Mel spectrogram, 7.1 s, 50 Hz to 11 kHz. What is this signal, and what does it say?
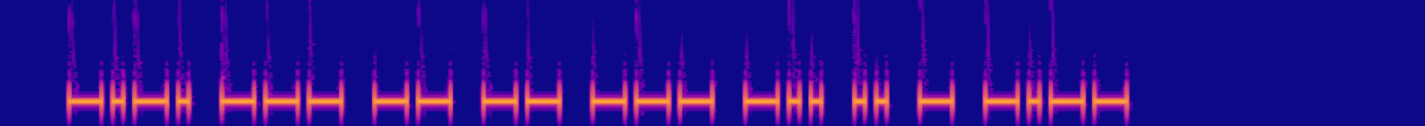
Morse code, heard as a keyed tone, about 22 wpm, 700 Hz. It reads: COMMODITY
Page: Morse Code Ninja practice 22wpm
